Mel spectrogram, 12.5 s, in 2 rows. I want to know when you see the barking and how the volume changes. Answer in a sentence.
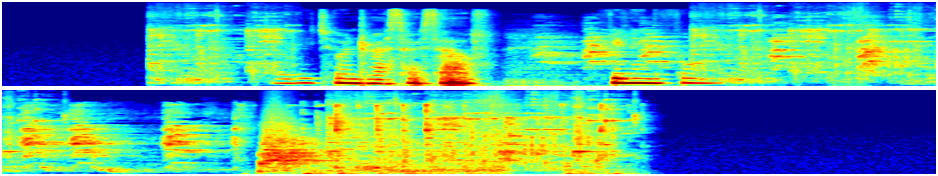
The barking can be heard from 3.5 to 10.3 s, getting louder then quieter.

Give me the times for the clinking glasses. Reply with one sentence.
The clinking glasses can be heard from 0.9 to 2.0 s, from 4.5 to 6.7 s and from 8.3 to 10.5 s.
